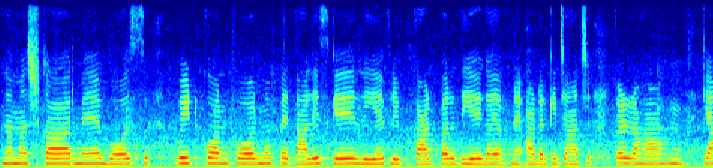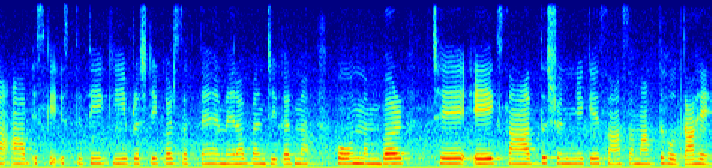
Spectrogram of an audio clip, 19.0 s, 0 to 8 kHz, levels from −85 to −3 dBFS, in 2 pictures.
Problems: constant background noise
